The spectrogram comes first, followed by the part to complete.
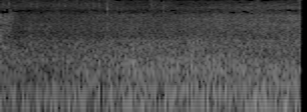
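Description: Low, uneven rumble of wind buffeting a phone microphone, growing stronger near the end.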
